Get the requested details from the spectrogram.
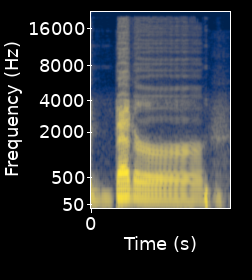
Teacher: I say better and I'm pushing my lips forward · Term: R sound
